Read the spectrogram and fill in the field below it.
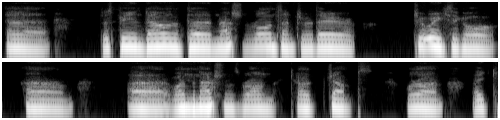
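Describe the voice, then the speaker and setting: A man's voice: fairly high pitch, monotone, a little slow, vocal fry, no echo. A man in his late teens with a west of Ireland accent, hosting a casual sports interview. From Galway, Ireland. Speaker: podcast host. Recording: dull, muffled lo-fi audio.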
